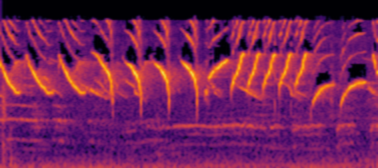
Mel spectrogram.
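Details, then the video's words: Canary singing a relaxing melody meant to tempt other canaries to sing: loud falling whistled notes repeated about three per second, then a quick run of short rising notes and slurred downward sweeps. "Your Canary Calls And Tempts All The Canaries to Sing"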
